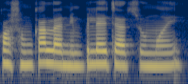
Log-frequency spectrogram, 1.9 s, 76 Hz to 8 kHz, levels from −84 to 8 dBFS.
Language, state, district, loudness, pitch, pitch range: Kokborok, Tripura, Dhalai, -17 LUFS, 230 Hz, 220-240 Hz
